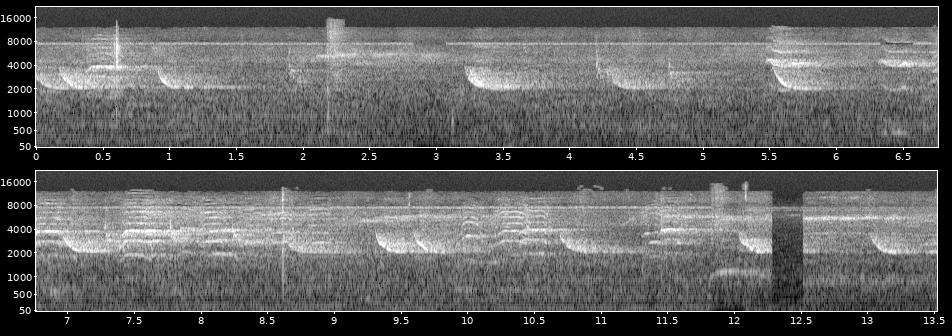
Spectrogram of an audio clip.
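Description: Faint birdsong: short whistled notes, each sliding downward, repeated over and over, with several overlapping in the middle.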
